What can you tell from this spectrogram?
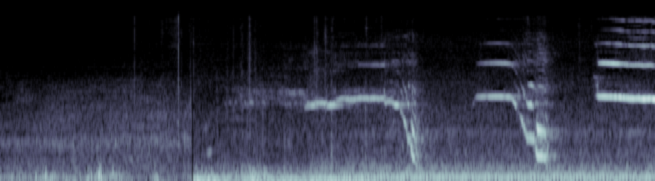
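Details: A big bull elk in a Colorado mountain town, after jumping a fence, bugles: high, held whistles that break and slide sharply downward, over a low steady rumble.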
